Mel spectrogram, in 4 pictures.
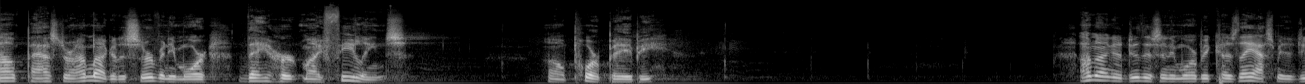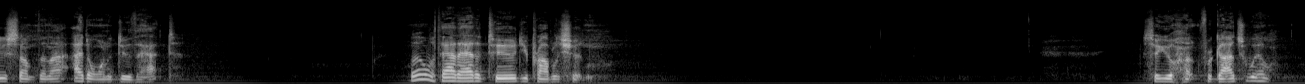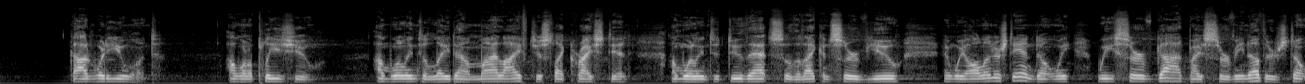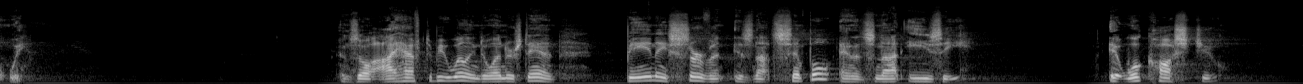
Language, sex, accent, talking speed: English, male, American, 135 wpm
